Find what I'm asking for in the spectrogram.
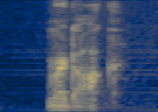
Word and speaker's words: Murdaugh: This for the trial of Alex Murdaugh. Murdaugh. Who I think should be convicted just because his name is spelled one way and everybody is pronouncing it in a way that it is not spelled.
